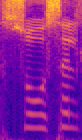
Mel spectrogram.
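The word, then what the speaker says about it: social: आया है ठीक है सी के साथ क्या है ए आई आया है तो उसका जो प्रोनाउंस होगा वो क्या हो जाएगा बड़ा सा हो जाएगा ठीक है सोशल ठीक है तो सोशल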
